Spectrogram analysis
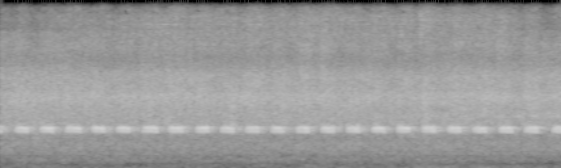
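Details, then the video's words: High, regular pulses from a male cricket courting a female on a quiet summer night, each chirp clear and repeated about four times a second, with a soft wash of insect noise behind. "조용한여름밤 귀뚜라미소리"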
